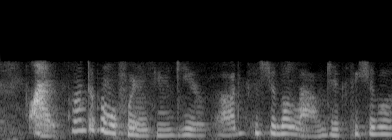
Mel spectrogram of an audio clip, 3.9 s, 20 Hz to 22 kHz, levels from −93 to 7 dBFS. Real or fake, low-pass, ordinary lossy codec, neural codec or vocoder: fake; 3.6 kHz; none; codec, 44.1 kHz, 2.6 kbps, DAC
